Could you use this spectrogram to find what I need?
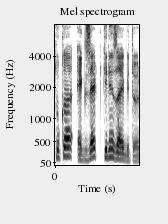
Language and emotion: Goan Konkani, neutral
